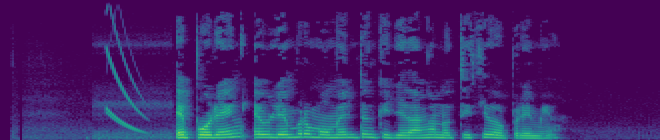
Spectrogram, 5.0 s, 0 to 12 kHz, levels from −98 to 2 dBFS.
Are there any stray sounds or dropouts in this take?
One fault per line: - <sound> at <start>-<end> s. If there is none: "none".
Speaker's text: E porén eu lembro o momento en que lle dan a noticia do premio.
- chirp at 0.8-1.1 s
